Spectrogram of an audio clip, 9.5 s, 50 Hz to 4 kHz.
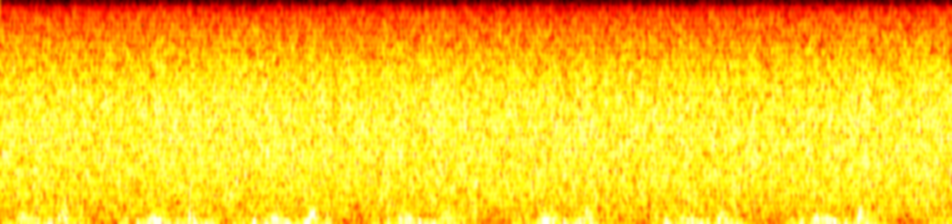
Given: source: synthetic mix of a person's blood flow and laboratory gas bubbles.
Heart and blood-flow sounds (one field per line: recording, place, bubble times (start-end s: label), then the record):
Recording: Doppler ultrasound of blood flow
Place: precordium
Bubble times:
3.75-3.91 s: bubbles
4.72-4.79 s: bubbles
5.92-6.00 s: bubbles
8.55-8.65 s: bubbles
9.23-9.46 s: bubbles
From the record:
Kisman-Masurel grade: 122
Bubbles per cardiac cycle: 1 to 2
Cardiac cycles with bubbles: 10 to 50%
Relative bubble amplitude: moderate (0.250 to 0.450)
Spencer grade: 2 (many but less than half of the cardiac periods contain bubble signals, singularly or in groups)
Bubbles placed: anywhere in the cardiac cycle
